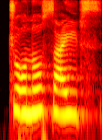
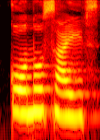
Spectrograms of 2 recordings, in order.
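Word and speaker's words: choanocytes: So, inside, you can see here the next chonocytes, you can pronounce it conocytes as you wish.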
